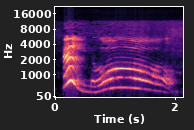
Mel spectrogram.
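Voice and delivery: high, loud puppet voice, "hello" stretched. Showing that a puppet needs its own voice, speaking in Danny's puppet voice. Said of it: "If I'm speaking in Danny's voice, he has a complete different voice".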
